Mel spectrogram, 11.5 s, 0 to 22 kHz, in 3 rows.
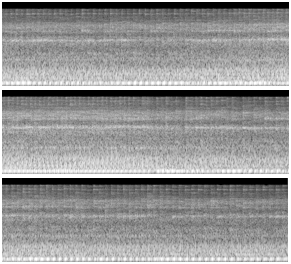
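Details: Translucidus MT02 transparent educational single-cylinder Otto-cycle engine with electric fuel pump running as a demonstration; even, steady low hum with constant firing beat, no knocks or misses, normal healthy running.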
